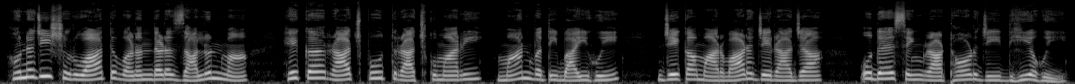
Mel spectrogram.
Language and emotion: Sindhi, neutral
